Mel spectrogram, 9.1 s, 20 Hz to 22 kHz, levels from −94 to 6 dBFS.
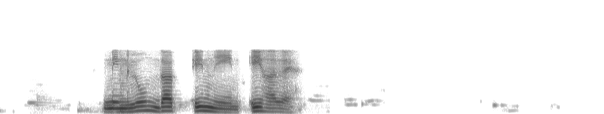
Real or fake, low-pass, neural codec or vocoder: fake; 3.6 kHz; codec, 16 kHz, 0.5 kbps, X-Codec, HuBERT features, trained on balanced general audio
